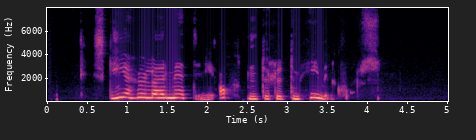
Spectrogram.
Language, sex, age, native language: Icelandic, female, 30-39, Icelandic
